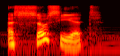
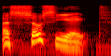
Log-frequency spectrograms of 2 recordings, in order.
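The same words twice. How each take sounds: First: The last syllable is pronounced like "it". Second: The last syllable is pronounced like "ate". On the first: It is used as a noun. "An associate" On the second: It is used as a verb. "to associate"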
